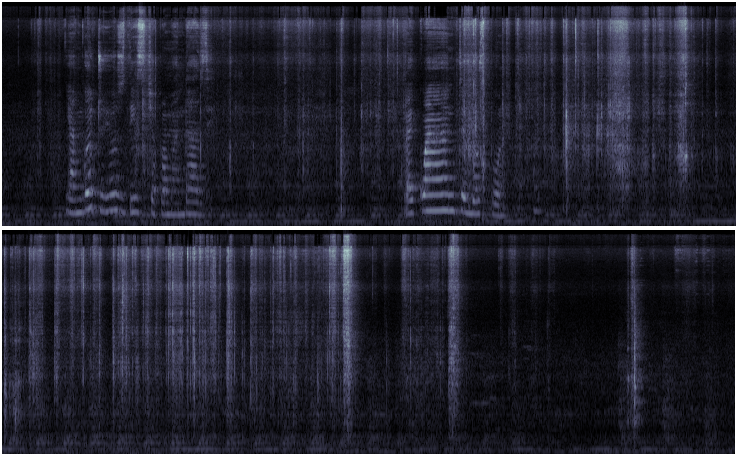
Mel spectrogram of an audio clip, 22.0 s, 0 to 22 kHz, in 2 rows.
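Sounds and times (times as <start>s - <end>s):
packaging rustling and crinkling: 2.0s - 18.0s.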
